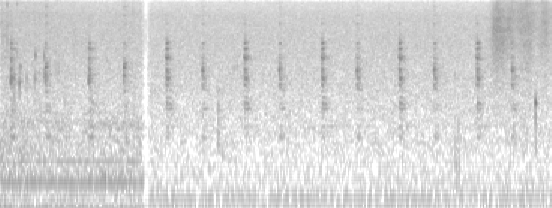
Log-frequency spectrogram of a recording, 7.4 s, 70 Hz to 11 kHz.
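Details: Norton Nemesis 1500cc fuel-injected V8 rebuilt engine on first bench fire-up, with fuel put into the inlet ports: a short burst of even, low firing for about two seconds before cutting out; catches and runs cleanly.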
